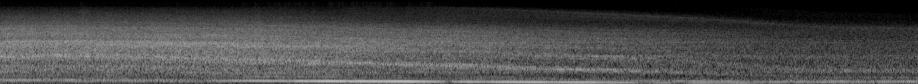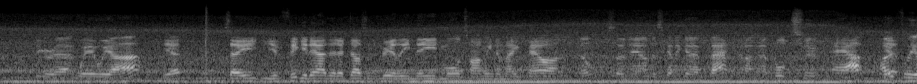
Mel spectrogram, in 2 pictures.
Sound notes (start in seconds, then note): 0.8 engine decelerates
